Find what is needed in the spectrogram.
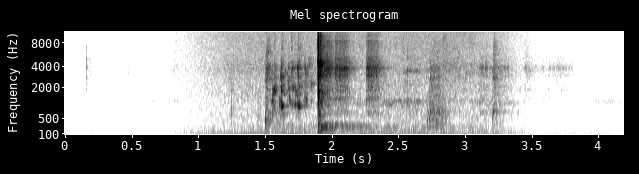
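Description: Paintbrush swished in a bucket of rinse water, with a sharp tap against the container near the middle; the splashing swells about a second in and dies away before the end.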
